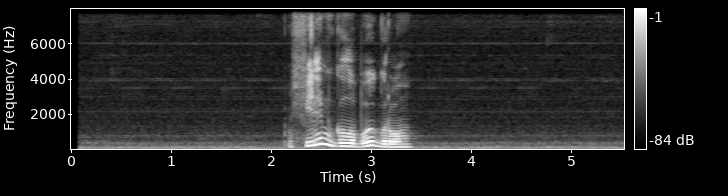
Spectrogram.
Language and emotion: Russian, neutral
